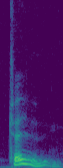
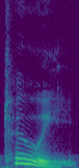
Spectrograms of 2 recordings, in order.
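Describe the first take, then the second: First: The name is said as one syllable. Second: The name is said as two syllables. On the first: This is how the speaker's own branch of the family says it. "I and my father and my children all pronounce it Tews" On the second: This is how the older generations of the family said it. "my older family, including my grandparents, pronounced it Tuies"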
